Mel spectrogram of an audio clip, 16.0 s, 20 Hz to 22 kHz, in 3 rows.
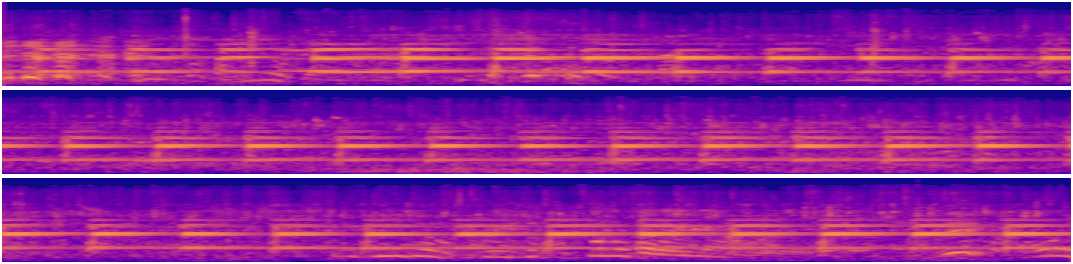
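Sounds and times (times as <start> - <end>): level crossing bell ringing: 0.0 - 16.0.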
